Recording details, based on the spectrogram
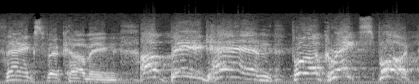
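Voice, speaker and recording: A man's voice: very high-pitched, huge pitch swings, faint music behind, exaggerated voice. A man playing a showy, patronizing game show host in an audio drama, with a hammy announcer's delivery. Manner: hammy, drawn-out announcer shouts. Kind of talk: audio drama acting as quiz show emcee.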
